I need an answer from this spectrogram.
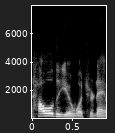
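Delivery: normal talking voice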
